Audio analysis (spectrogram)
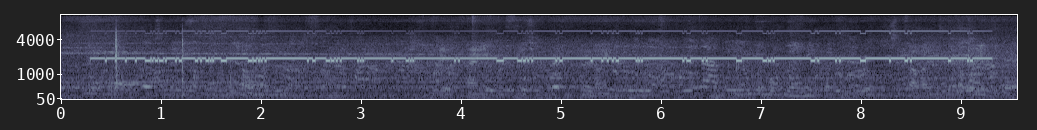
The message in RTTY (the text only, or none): WPRO FU 6R5 2QWYA9 N9PVB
